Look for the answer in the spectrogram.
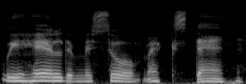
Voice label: "'wiiheelt", smalgyax

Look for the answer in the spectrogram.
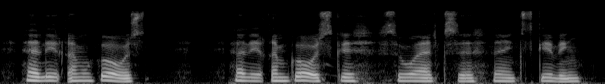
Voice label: "ha'lik'amgoosk", smalgyax

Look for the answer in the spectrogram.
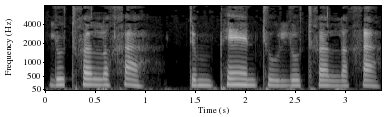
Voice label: "lutxallaxha", smalgyax

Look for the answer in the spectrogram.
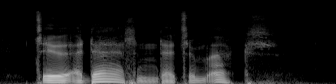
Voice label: "adaaln", smalgyax

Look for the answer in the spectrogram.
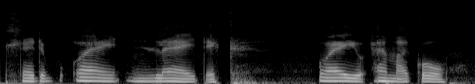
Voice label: "'waa", Smalgyax

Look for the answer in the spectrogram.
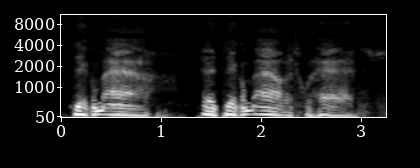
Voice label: "dzagm'aax", smalgyax

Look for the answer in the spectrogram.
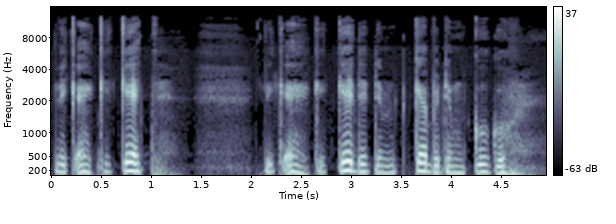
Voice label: "likagyigyet", smalgyax

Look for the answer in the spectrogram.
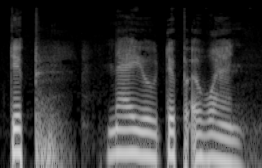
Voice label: "dip", smalgyax

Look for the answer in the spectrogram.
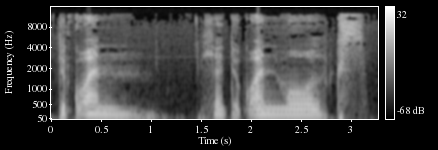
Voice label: "dakwan", smalgyax

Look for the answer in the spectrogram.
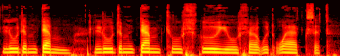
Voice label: "ludmdam", smalgyax

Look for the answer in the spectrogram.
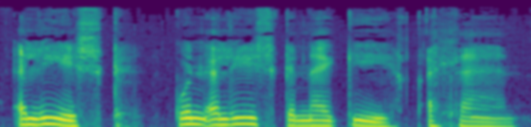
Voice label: "aliisk", smalgyax

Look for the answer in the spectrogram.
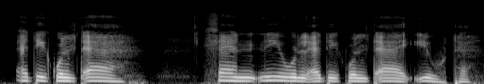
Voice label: "adigwilt'aa", smalgyax

